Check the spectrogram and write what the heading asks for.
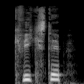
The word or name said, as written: quickstep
